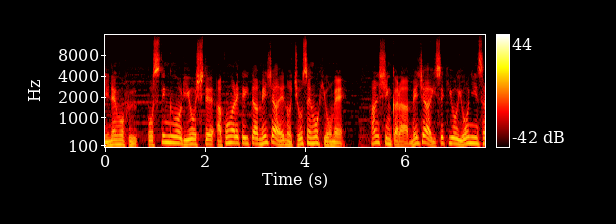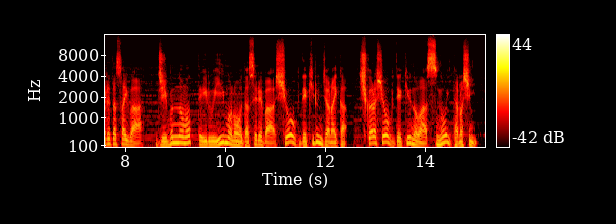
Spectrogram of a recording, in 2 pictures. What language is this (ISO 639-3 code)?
jpn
